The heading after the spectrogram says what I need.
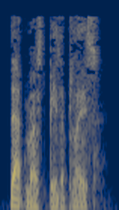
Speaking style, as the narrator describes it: Quentin said dryly

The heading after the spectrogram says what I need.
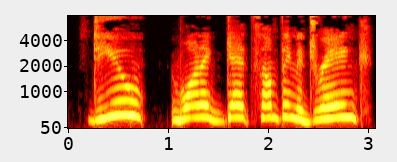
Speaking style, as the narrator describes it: I shouted over the music

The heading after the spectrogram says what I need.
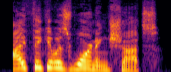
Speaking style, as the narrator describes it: Susie yelled over her two teammates

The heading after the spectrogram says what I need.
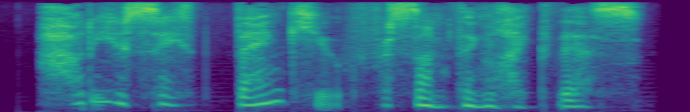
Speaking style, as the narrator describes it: she whispered

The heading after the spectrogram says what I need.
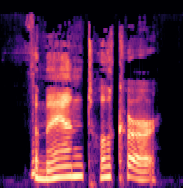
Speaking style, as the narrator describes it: wailed

